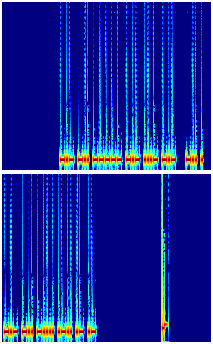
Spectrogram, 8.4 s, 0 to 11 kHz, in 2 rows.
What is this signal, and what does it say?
Morse code, heard as a keyed tone, about 40 wpm, 700 Hz. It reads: KD0KVK DE KD6LAA
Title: USA Callsign DE Callsign - 6 Characters - 40wpm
